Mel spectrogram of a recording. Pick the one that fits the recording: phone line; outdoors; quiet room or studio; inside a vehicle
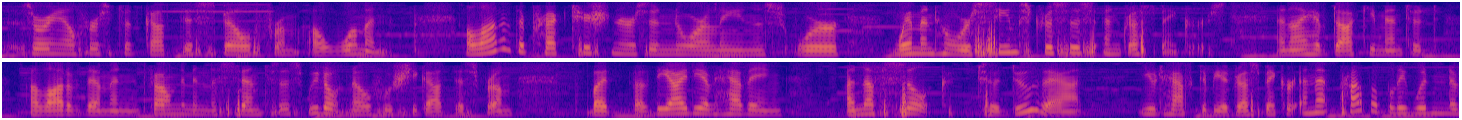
phone line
